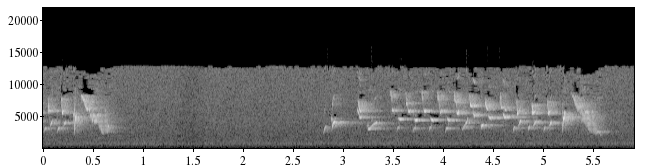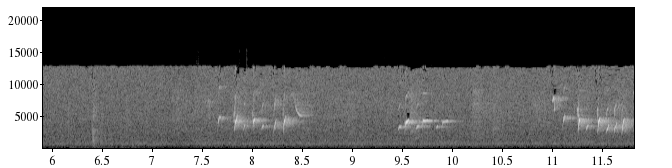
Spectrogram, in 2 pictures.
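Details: European goldfinch, a 2021 captive-born male trained in Neapolitan passata song and isolated in a small carrier. A sustained twittering phrase with high chimes and downslurs is followed by several shorter bursts of quick, bright notes after pauses.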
